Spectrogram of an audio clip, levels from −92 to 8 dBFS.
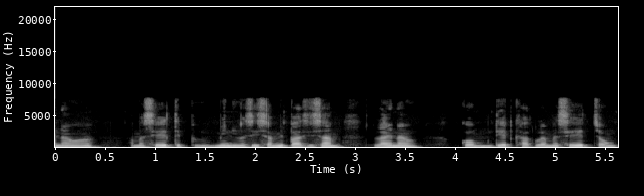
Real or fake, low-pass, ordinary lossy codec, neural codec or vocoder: real; none; none; none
